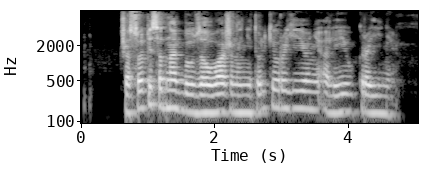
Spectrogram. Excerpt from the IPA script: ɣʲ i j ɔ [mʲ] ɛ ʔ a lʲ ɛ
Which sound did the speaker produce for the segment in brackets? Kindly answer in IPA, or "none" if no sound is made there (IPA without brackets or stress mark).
nʲ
